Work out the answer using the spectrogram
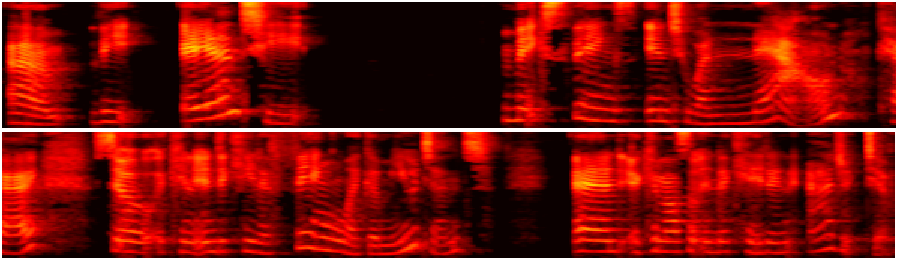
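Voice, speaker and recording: A woman's voice: on the high side, animated, measured pace, pushed and bright. A woman answering teachers' questions in a recorded phonics lesson, explaining patiently and checking in with "okay?" and "right?".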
